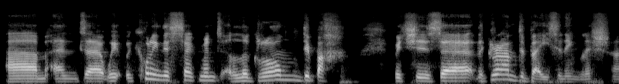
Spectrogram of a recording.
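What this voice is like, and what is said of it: Deliberately bad French accent. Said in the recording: “That's a terrible French accent there”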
